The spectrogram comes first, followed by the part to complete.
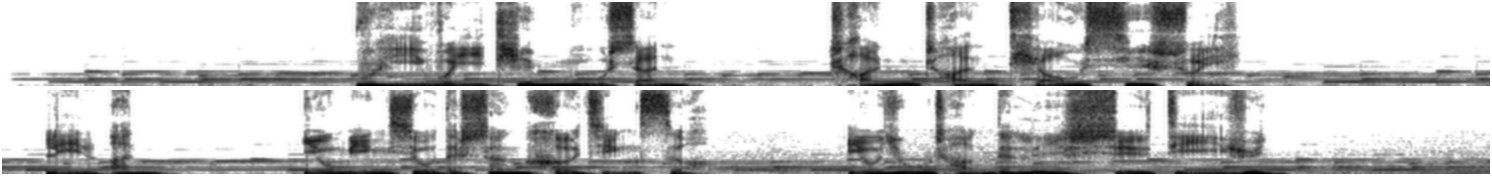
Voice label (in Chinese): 专题汇报类; 杭州市临安区卫健委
